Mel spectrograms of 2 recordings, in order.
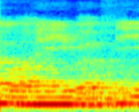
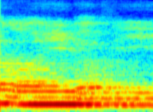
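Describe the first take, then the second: No difference in how they are said.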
